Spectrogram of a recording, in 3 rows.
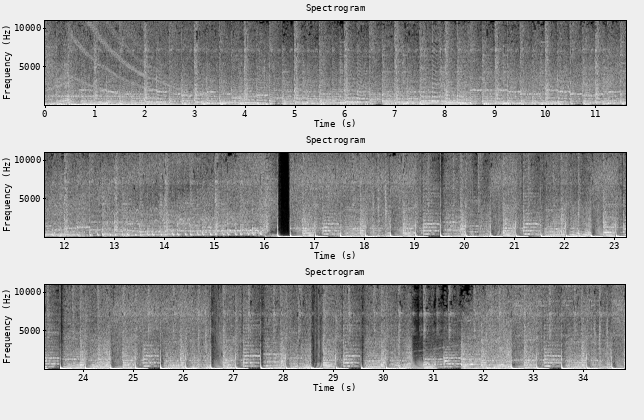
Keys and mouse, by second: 1.8 right click, 3.9 click, 4.8 alt+Tab, 6.4 ctrl+v, 7.2 ctrl+space, 7.3-7.9 ctrl+click, 7.7 ctrl+space, 8.2-9.1 drag, 12.8 right click, 14.2 click, 18.5-21.0 drag, 19.5-19.8 click, 21.0 ctrl+g, 22.6 click, 33.2 click.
